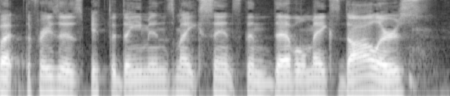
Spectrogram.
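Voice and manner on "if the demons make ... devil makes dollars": put-on country accent throughout. Sharing a favorite phrase they made up, in a country accent. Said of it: "my favorite phrase to say in a country accent".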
